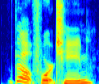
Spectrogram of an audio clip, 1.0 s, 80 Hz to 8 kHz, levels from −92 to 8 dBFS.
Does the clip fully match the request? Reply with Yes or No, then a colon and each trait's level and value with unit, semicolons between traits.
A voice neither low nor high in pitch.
No: very high, 260 Hz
